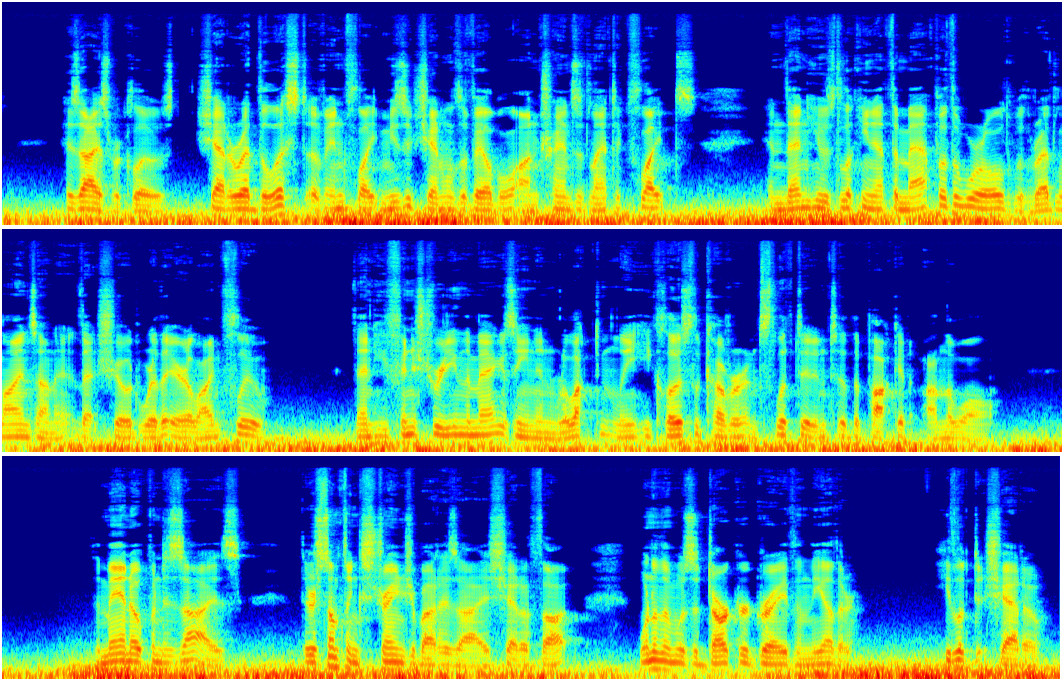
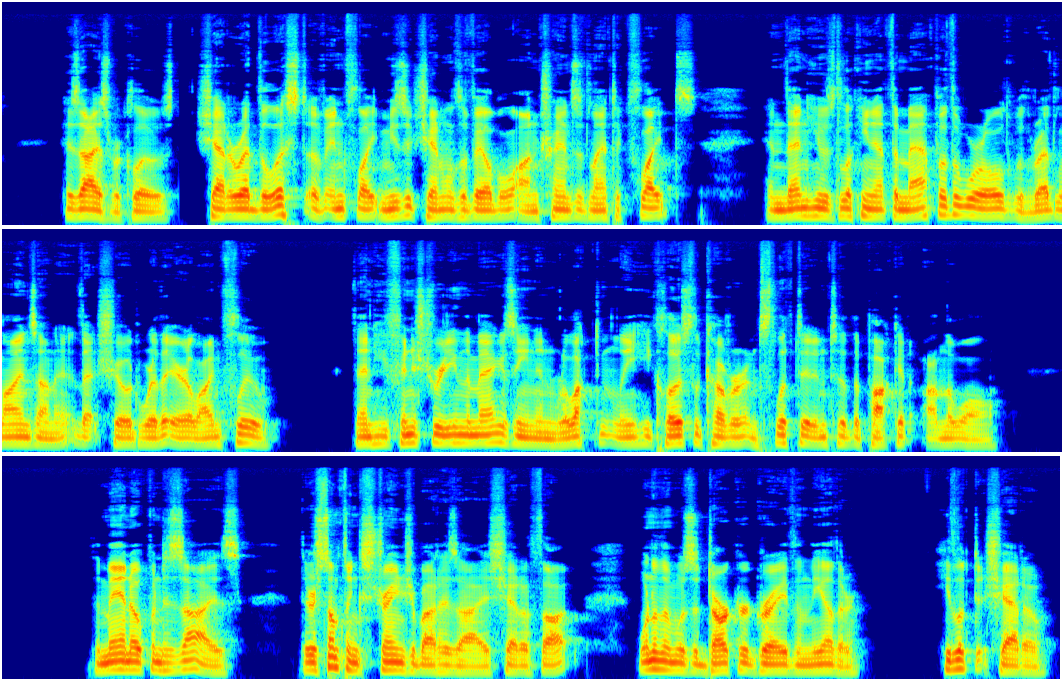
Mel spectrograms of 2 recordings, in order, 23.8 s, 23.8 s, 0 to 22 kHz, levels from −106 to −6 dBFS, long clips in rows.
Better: second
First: low rumble; noticeable; throughout; 15 dB below the speech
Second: none

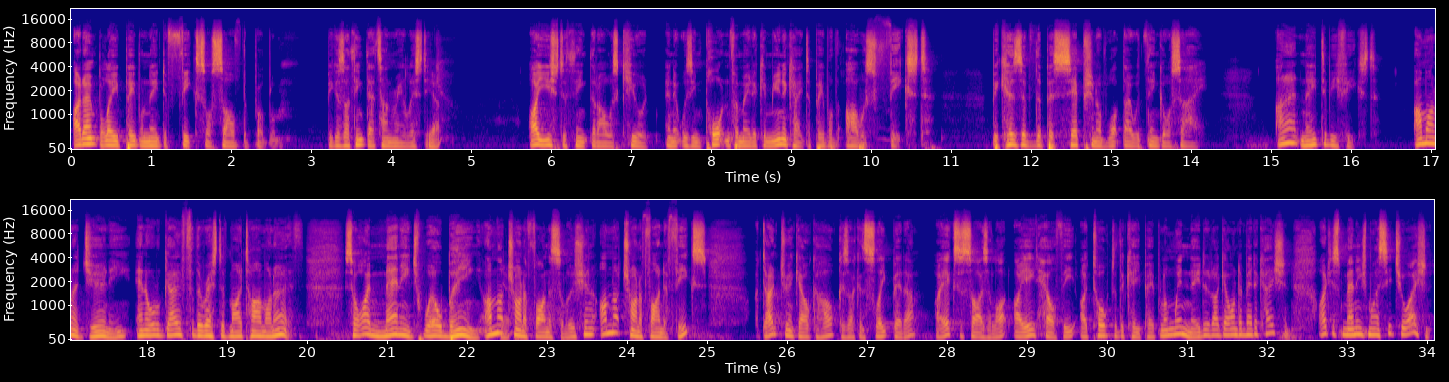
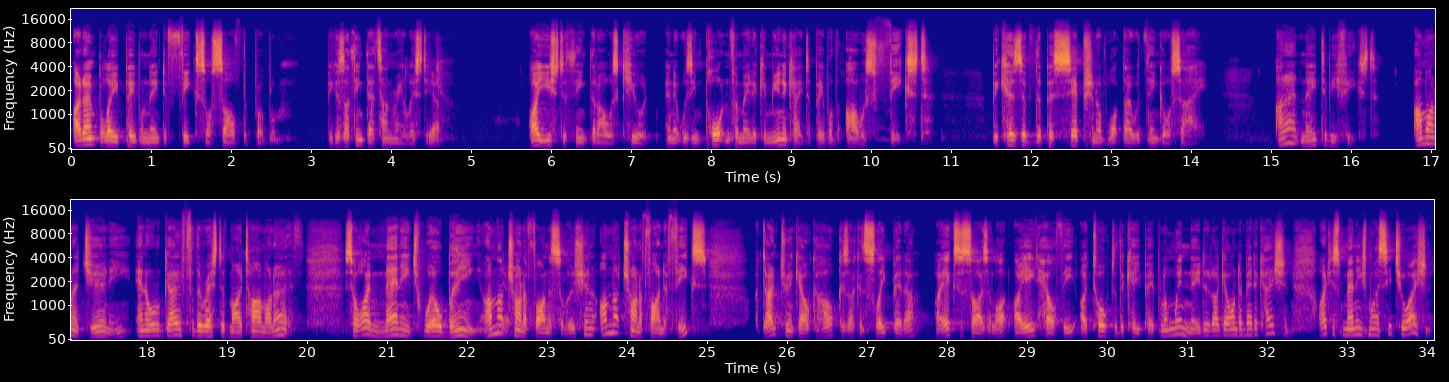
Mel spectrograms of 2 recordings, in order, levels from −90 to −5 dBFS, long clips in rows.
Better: first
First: none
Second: thin; very; fading below 350 Hz

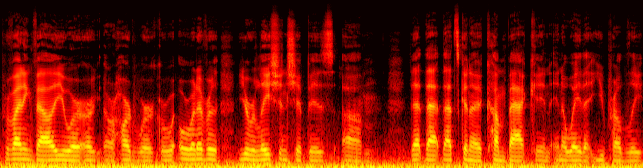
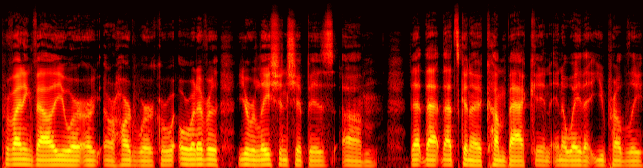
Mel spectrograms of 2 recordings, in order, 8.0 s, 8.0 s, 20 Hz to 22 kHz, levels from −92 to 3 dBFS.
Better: second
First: wind noise on the microphone; occasional gusts; 20 dB below the speech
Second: none

